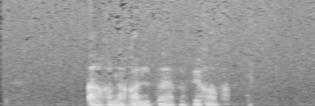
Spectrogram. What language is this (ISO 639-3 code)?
ara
